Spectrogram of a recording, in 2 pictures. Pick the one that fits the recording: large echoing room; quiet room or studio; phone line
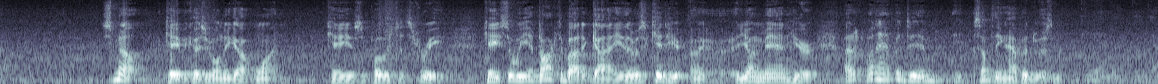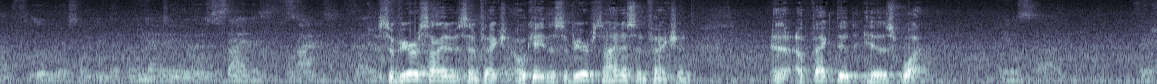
large echoing room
